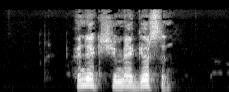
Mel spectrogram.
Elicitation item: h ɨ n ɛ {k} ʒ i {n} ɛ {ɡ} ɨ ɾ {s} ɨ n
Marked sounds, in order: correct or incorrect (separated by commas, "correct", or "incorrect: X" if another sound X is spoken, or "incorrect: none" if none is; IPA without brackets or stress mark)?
correct, incorrect: m, correct, correct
